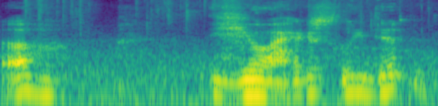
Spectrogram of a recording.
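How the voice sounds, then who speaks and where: A man acting an obsessive, sadistically tender lover in a scripted ASMR roleplay, taunting with breathy chuckles. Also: fairly high pitch, noisy background. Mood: thrilled, taunting.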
